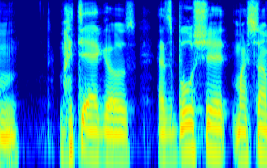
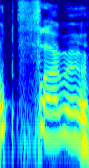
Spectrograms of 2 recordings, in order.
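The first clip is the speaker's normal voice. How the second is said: put-on crying, words forced out through tears, high-pitched; 8 semitones higher, 5 dB quieter than usual. Retelling how a brother came out of the pawn shop: imitating someone crying.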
